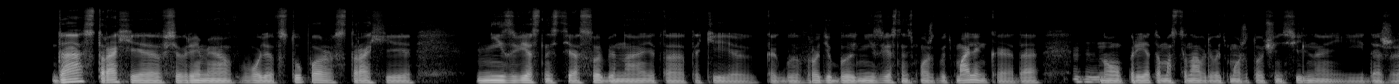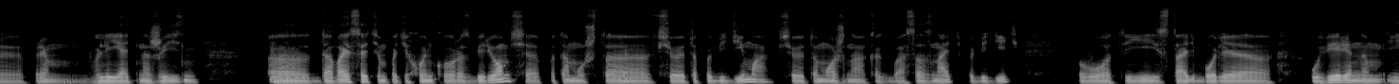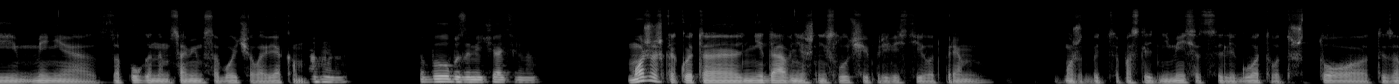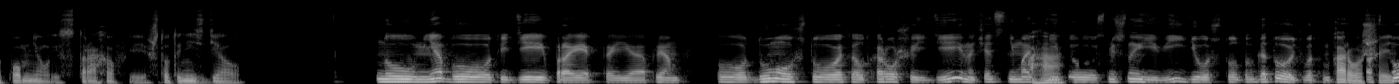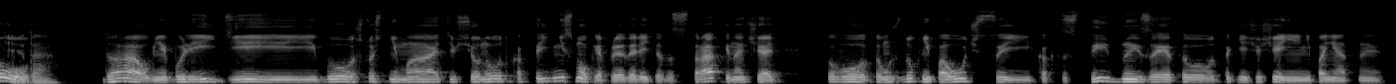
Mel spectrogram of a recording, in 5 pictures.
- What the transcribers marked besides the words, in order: other background noise
- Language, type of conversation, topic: Russian, advice, Как перестать бояться провала и начать больше рисковать?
